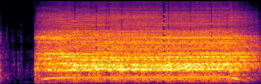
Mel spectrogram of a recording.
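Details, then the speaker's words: Single-motor worm-crusher juicer from a charity shop, run on an appliance tester: steady even motor hum with a faint tone holding level for three seconds, then winding down smoothly; sounds as good as it should. "So, I think that sounds as good as it's supposed to sound."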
